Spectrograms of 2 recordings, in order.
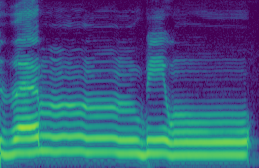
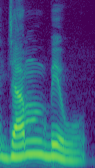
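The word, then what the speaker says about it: ذَنْبٍ: তু বু, মিং কুল্লি যামবিউ। অনেকেই এই শব্দটুকে উচ্চারণ করে মিং কুল্লি জামবিউ, জামবিউ এরকম করে বলে। এরকম করে বললে জালের উচ্চারণটা শুদ্ধ হবে না, বলতে হবে, খেয়াল করে শুনুন, মিং কুল্লি যামবিউ ওয়া আতুবু, ওয়া আতুবু,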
